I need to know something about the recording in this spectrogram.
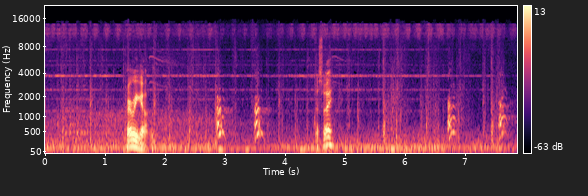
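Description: Footsteps crunch on dry gravel.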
